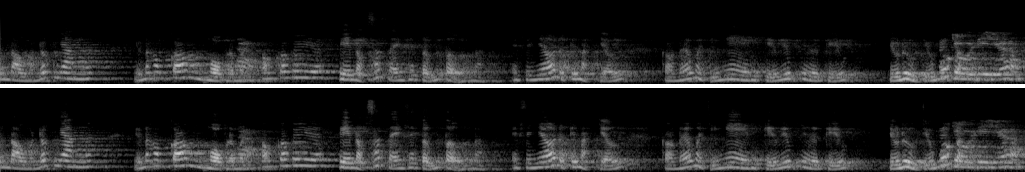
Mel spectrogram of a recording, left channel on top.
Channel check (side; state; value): both; normal; correlation -0.01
